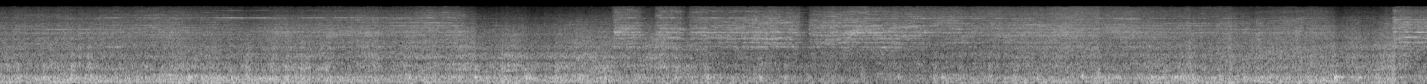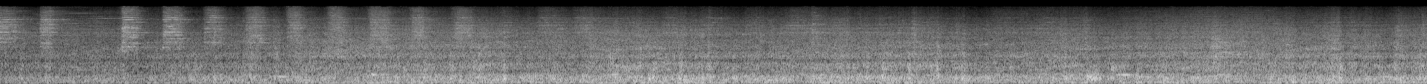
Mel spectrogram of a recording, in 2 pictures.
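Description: Loaded coal hopper cars of a freight train rolling past: a steady rumble of steel wheels on rail, with clicking over the rail joints and some wheel squeal. A quick run of clicks comes about halfway through.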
